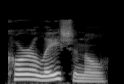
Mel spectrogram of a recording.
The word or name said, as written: correlational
